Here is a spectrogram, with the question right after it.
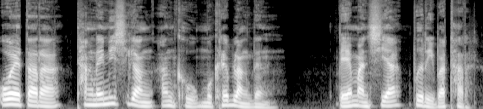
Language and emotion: Bodo, disgusted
